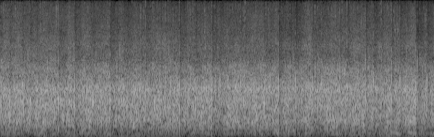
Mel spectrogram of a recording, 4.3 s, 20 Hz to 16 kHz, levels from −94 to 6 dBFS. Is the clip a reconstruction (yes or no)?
no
